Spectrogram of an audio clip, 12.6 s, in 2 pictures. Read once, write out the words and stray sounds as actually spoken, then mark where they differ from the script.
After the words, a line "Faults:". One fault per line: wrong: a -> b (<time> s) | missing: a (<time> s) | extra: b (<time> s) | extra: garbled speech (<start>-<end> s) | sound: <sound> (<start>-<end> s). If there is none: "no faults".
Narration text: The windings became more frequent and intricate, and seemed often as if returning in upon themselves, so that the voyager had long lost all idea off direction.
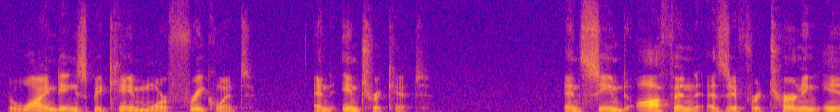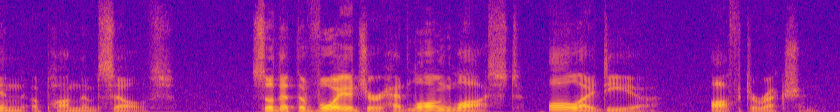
The windings became more frequent and intricate, and seemed often as if returning in upon themselves, so that the voyager had long lost all idea off direction.
Faults:
no faults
